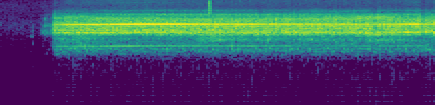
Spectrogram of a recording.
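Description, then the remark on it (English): A power drill starts up after a brief quiet moment and grinds steadily through a metal vault door, a loud, continuous high-pitched whine with a constant tone and no voices. “Meanwhile, Louis drills through the vault door.”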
